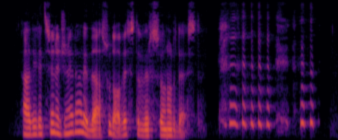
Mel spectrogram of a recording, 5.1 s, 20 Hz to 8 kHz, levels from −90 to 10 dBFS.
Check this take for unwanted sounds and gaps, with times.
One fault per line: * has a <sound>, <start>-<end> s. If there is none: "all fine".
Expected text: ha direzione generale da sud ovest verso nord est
* has a laugh, 3.2-4.8 s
